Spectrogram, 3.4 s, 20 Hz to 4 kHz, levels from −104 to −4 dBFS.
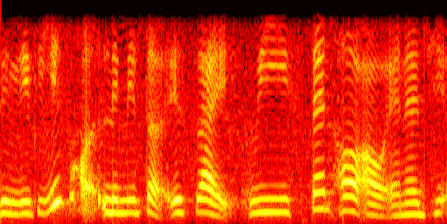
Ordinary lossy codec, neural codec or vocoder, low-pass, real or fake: none; codec, 24 kHz, 0.9 kbps, WavTokenizer, medium speech release version 2; 3.6 kHz; fake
